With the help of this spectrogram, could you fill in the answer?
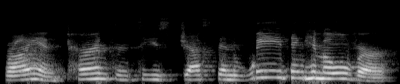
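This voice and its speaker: Slow, expressive woman reading to children. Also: a little high, phone-quality sound. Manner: asks young listeners questions. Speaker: elementary school teacher reading aloud. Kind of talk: expressive picture-book read-aloud for children.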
